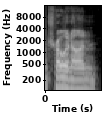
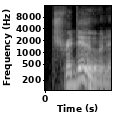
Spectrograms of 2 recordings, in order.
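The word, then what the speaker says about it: Troodon: She doesn't really have a background in dinosaurs and she uh she pronounces the name Trodon Traon, and I just about fell out of my seat laughing when I first heard this.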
